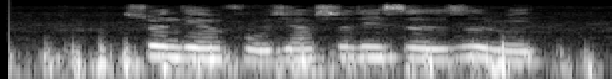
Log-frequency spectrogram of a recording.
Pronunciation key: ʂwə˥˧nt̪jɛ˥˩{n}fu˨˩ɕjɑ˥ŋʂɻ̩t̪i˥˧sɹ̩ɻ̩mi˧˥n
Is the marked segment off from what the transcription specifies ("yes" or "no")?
no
